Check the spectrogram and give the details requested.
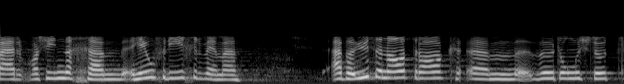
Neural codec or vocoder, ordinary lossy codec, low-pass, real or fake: none; none; 3.6 kHz; real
